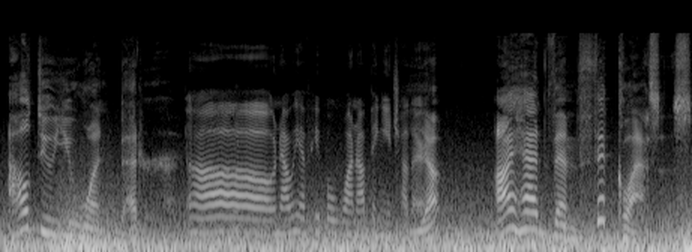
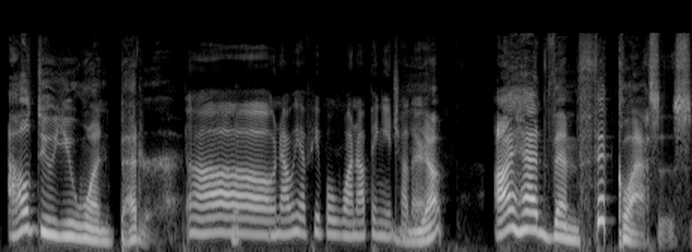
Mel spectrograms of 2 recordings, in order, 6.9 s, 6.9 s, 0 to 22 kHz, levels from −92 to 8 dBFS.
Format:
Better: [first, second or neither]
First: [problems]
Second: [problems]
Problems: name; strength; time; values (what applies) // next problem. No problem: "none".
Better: second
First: wind noise on the microphone; occasional gusts; 10 dB below the speech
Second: none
